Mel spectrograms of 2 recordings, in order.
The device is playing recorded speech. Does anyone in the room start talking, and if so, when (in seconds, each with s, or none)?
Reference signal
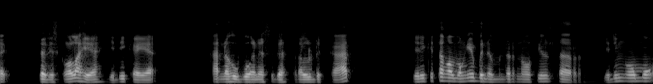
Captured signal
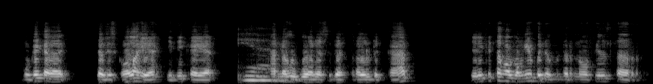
2.4 s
